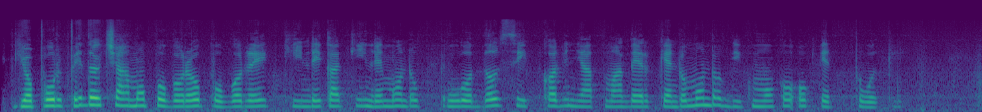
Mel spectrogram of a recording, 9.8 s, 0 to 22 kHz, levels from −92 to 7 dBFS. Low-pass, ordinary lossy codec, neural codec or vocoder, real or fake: 10.8 kHz; none; codec, 16 kHz in and 24 kHz out, 0.6 kbps, FocalCodec, streaming, 2048 codes; fake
